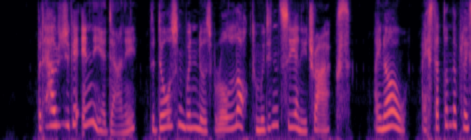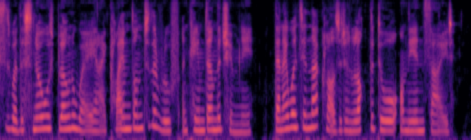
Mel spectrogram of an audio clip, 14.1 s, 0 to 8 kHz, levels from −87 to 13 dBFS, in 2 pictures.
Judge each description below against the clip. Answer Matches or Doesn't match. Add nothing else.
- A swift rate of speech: Matches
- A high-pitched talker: Matches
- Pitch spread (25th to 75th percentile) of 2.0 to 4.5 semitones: Doesn't match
